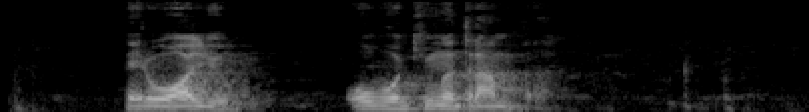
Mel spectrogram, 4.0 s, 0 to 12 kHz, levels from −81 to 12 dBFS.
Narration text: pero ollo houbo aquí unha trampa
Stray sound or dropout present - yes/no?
no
